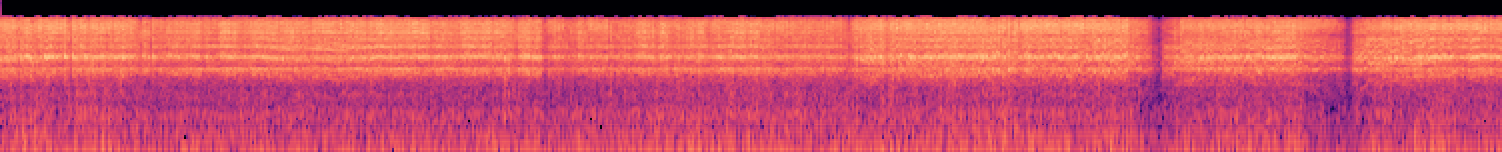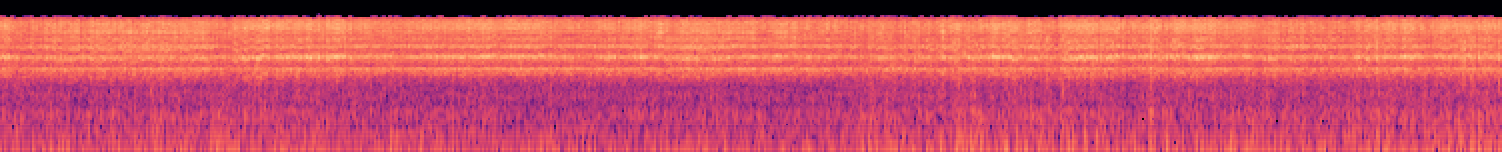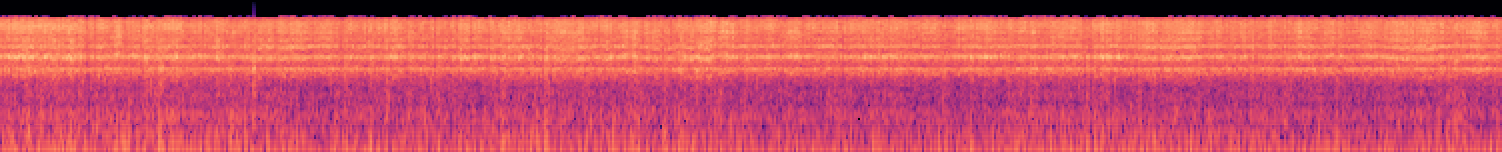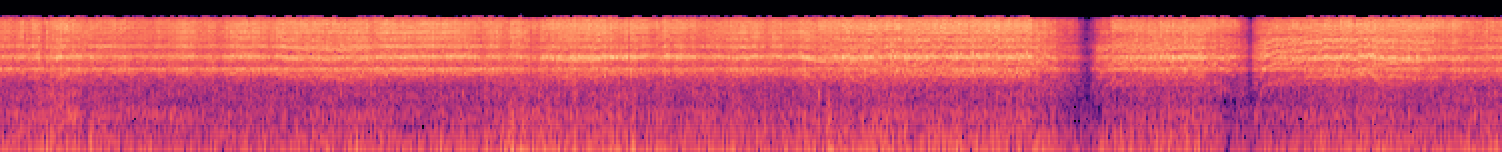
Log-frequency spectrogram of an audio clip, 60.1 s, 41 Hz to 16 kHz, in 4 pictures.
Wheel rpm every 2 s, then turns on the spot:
230, 230, 230, 230, 210, 170, 130, 200, 210, 230, 230, 230, 220, 230, 230, 230, 230, 230, 220, 230, 230, 230, 230, 230, 230, 230, 220, 170, 120, 180.
none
